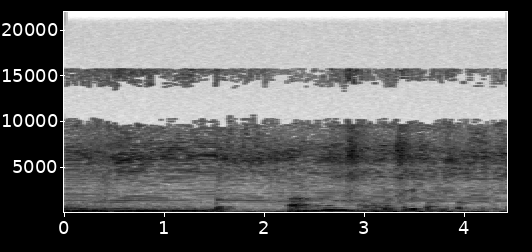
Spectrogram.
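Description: Electric hair clippers buzz steadily during a clipper-over-comb taper haircut, a close mid-level hum running throughout while someone talks over it.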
